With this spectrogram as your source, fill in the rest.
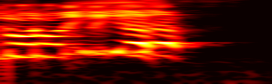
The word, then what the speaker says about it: tortilla: Some flour and corn tortillas.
